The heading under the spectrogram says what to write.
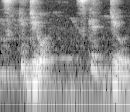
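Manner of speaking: schedule slowly with a hard "sk" start; model pronunciation. Shown as a demonstration. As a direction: draw out "SKED-jool" for learners. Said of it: "The word should be pronounced as". (schedule का उच्चारण "स्केड-ज्यूल", धीरे)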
